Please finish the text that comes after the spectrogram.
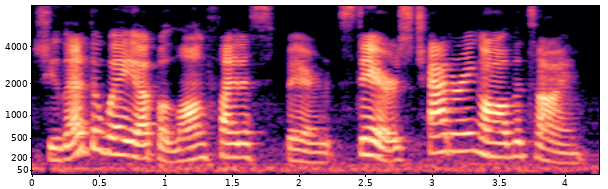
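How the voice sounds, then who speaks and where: A woman reads a children's storybook aloud, narrating expressively in a mid-range voice at a moderate pace.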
